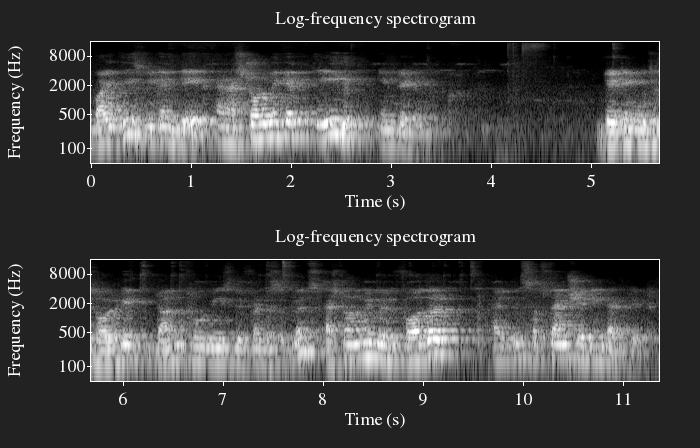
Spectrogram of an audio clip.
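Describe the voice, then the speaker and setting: A man's voice: medium pitch, normal speed, darkish tone, a little hiss or hum. A man giving a lecture on history and archaeology and answering audience questions, explaining patiently and repeating key points. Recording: echoey hall, mic far off, faint ambience.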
